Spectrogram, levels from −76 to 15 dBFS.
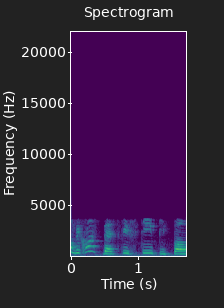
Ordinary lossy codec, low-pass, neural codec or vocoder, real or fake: none; 3.6 kHz; none; real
